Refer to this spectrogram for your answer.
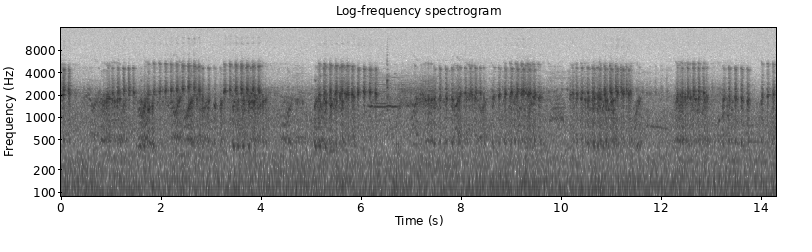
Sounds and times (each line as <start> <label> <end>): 0.0 Frog 14.3
0.0 road 14.3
